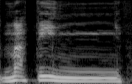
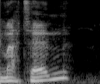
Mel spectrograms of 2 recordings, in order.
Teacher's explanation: there's no N sound in the Gaelic word. There's no English N sound.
